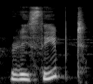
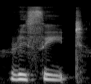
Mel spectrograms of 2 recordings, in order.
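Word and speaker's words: receipt: word দেখে নেওয়া যাক আর ই সি ই আই পি টি এই ওয়ার্ডটাকে আমরা প্রোনাউন্স করবো কিভাবে রিসিভ না একেবারেই ভুল হয়ে যাবে তাহলে আমরা এখানে উচ্চারণ করবো রিসিভ অর্থাৎ রশিদ কি বলবে রিসিভ নেক্সট আছে এম ই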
